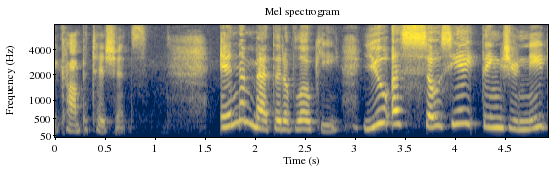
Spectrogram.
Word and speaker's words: loci: Now, the oldest recorded use of a mnemonic device is the method of Loki. People have a couple different ways that they pronounce this word, Loci and Loci. I pronounce it Loki because, well, so, the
